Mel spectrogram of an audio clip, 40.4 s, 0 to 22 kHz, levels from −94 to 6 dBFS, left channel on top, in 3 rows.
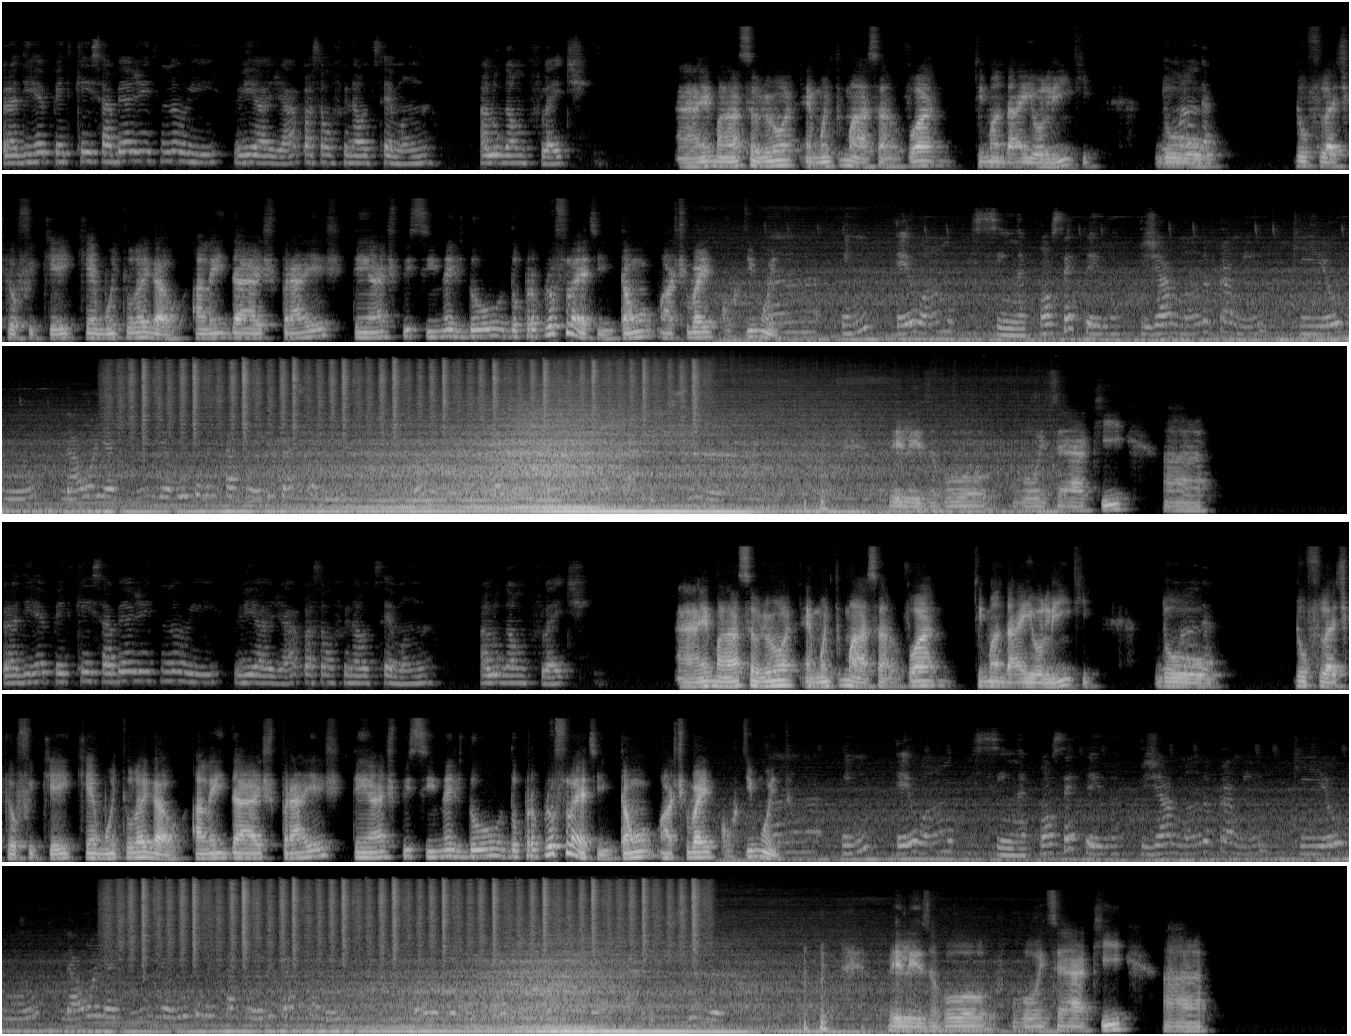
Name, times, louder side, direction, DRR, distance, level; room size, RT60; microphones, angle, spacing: voice 1, 0.0-4.3 4.8-5.8 11.6-12.1 21.1-26.1 26.4-30.4 30.7-34.6 35.0-35.2, left 2 dB, 35° left, 0.6 m, -38 dB
voice 2, 6.7-9.5 9.8-10.9 11.5-12.1 12.9-21.2 35.1-38.9, right 4 dB, 65° right, 0.5 m, -26 dB
Bus, 20.5-37.6, left 3 dB, 90° left, 0.4 m, -27 dB
sound 1, 27.9-34.1, right 2 dB, 10° right, 0.4 m, -35 dB
2.7 x 2.0 x 2.6 m
head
